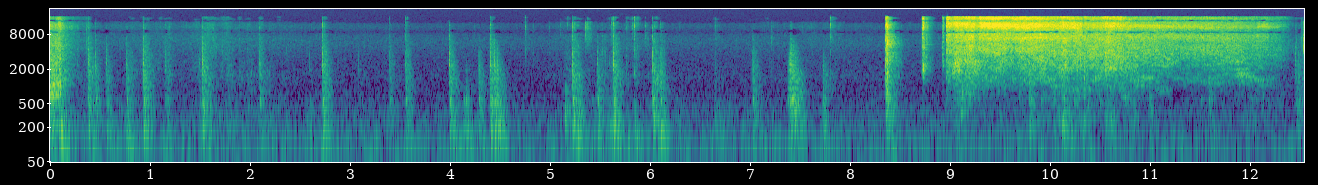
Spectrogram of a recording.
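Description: A painted canvas on a board spinning on a turntable, faint and quiet, with scattered light clicks and rattles. About eight seconds in come two sharp knocks, then a steady hiss that fades away as the spin slows.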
